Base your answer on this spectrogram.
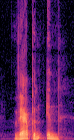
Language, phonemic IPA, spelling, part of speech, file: Dutch, /ˈwɛrpə(n) ˈɪn/, werpen in, verb, Nl-werpen in.ogg
- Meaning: inflection of inwerpen: 1. plural present indicative 2. plural present subjunctive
